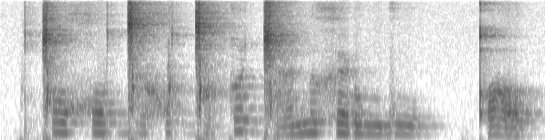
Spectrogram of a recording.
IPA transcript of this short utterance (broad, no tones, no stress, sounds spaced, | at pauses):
ǀ ɔ χ ɔ ɡ͡ǀ i χ ɔ ɡ͡ǀ ə q i ɡ͡ǁ æ n ə x ɛ ɽ u ŋ ɡ u | qʼ ʌ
